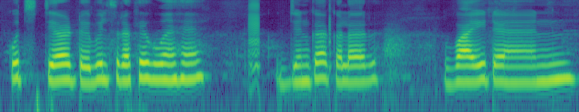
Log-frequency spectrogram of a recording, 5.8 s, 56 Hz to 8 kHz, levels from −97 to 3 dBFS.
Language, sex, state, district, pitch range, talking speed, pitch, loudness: Hindi, female, Himachal Pradesh, Shimla, 215-245 Hz, 115 wpm, 230 Hz, -16 LUFS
